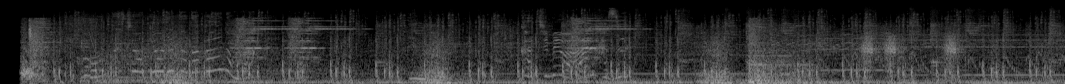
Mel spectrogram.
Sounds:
Music, Speech

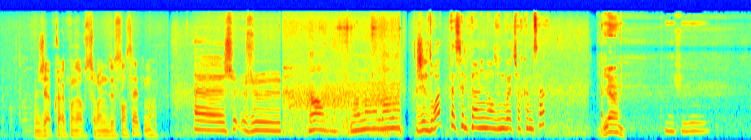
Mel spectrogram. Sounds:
Vehicle, Speech, Car

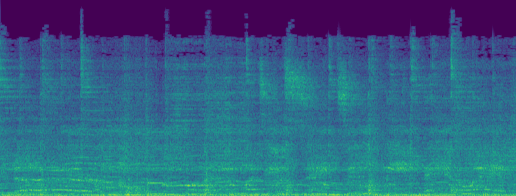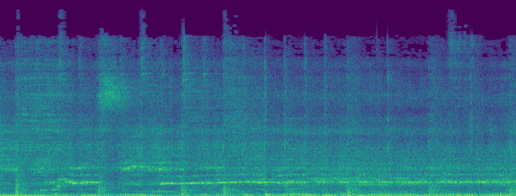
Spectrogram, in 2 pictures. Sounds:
Music

